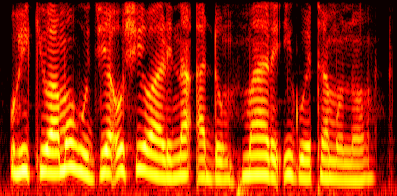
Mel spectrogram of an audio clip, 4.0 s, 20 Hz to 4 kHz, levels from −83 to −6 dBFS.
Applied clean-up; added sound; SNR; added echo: none; none; none; none.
